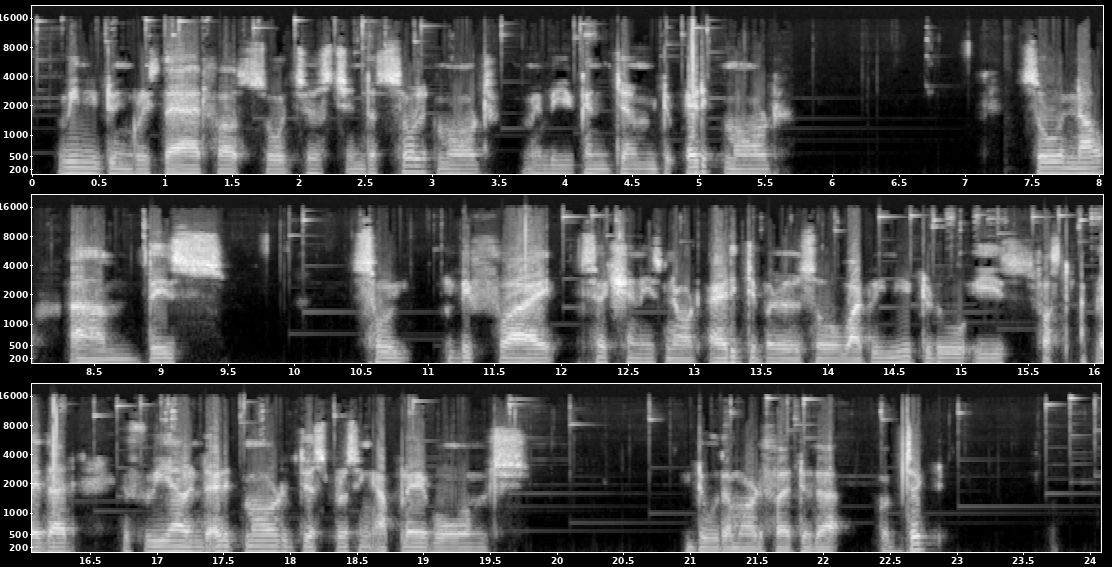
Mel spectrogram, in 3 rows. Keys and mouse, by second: 1.9 click, 3.0 click, 3.4-4.6 middle drag, 5.9 click, 6.5-12.2 middle drag, 18.3-20.3 drag.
